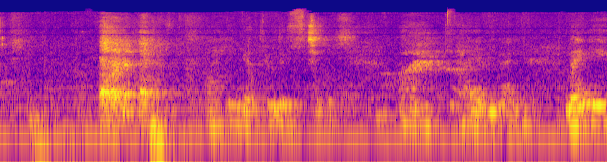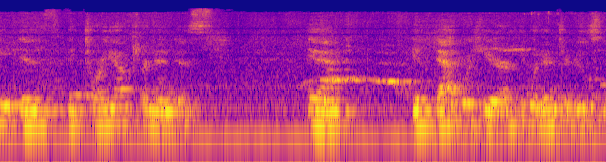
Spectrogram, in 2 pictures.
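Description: An older woman speaks calmly into a microphone over loudspeakers.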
